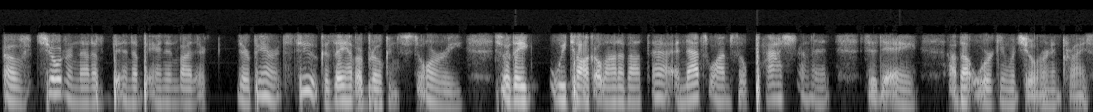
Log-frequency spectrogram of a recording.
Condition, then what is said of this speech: Spasmodic dysphonia. My voice doesn't work and it hasn't gotten any better. In fact, it's probably gotten about a little bit worse, but it stays close to the same.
